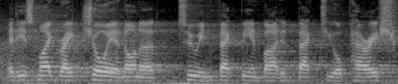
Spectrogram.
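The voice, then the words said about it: Australian accent. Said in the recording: “As you can already tell from this accent, I ain't from around these parts. ... I'm a Jesuit from Sydney, Australia”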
